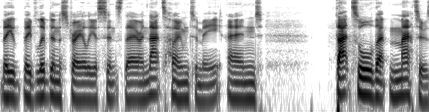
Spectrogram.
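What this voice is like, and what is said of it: Australian accent. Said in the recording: “I want them to have my crazy accent ... even if we moved to Australia, they would have an Aussie accent ... I'm just this ephemeral kind of weird accented guy”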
